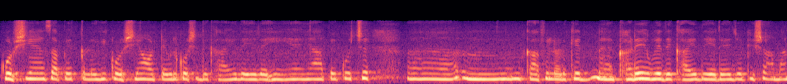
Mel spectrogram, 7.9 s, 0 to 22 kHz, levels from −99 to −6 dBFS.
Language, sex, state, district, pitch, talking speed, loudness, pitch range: Hindi, female, Chandigarh, Chandigarh, 250 Hz, 235 wpm, -16 LUFS, 240-265 Hz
